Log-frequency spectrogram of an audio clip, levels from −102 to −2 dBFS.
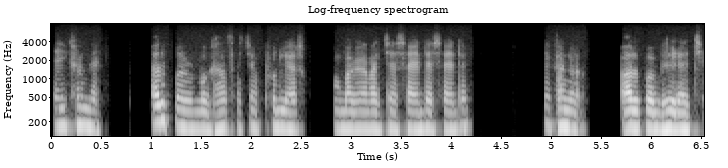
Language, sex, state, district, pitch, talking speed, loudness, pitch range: Bengali, male, West Bengal, Jhargram, 150 Hz, 135 wpm, -22 LUFS, 145-155 Hz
